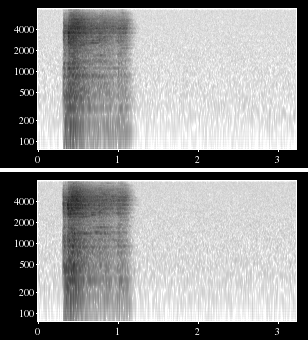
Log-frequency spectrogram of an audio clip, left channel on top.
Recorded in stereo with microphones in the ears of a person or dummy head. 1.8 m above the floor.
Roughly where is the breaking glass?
Right.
